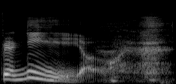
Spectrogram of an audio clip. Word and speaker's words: Virgilio: So this one is called Virgilio, which is how you say Virgil in Italian.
